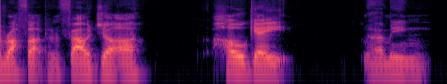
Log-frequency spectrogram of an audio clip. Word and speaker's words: Holgate: up and foul jotter holgate i mean his name rhymes with colgate that's the best i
